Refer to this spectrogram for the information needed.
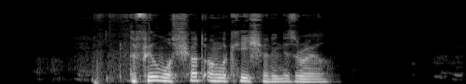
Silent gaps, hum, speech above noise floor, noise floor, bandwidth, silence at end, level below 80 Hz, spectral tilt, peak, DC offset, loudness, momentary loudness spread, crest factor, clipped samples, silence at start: none; none; 45 dB; -60 dBFS; 12 kHz; 1.4 s; -48 dBFS; -6 dB/octave; 0 dBFS; under 0.1%; -16 LUFS; 23 LU; 18 dB; under 0.1%; 0.9 s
